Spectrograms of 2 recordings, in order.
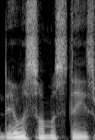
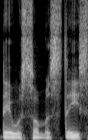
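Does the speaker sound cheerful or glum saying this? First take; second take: cheerful; glum. First: It is said cheerfully, with a smiling tone. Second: It is said glumly, with a frowning tone. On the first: The mistakes are behind them and things look good. "this time he said it with a smile" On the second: The mistakes are a source of regret. "he was saying it with like a frown"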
